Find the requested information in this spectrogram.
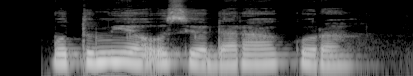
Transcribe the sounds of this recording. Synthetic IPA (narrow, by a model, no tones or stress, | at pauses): mot̪umiaʔosiodaɾakuɾa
